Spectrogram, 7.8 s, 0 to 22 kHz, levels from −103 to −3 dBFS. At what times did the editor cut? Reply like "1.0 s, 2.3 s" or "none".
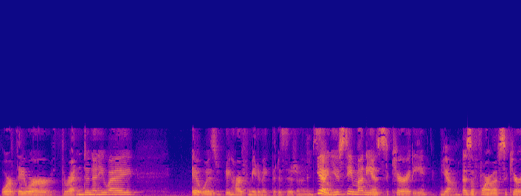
3.4 s

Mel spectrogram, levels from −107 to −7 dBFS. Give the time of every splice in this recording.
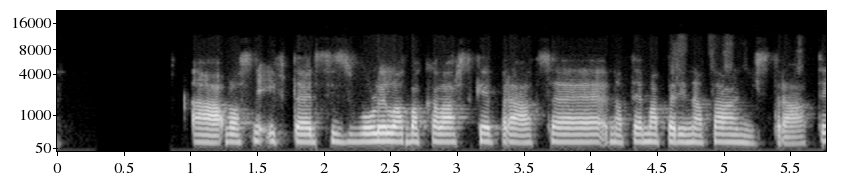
1.3 s, 1.9 s, 2.6 s

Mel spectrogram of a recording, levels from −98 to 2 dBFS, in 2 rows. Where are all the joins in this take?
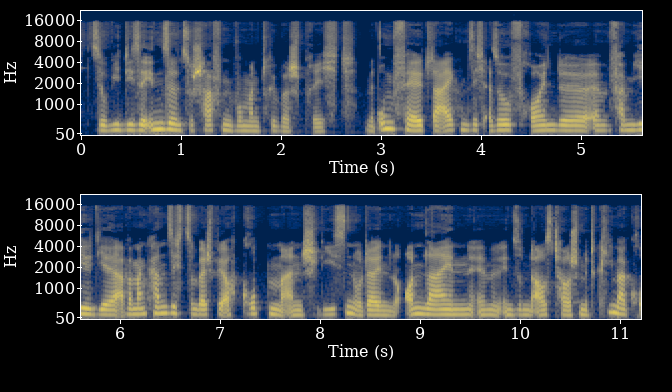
3.0 s

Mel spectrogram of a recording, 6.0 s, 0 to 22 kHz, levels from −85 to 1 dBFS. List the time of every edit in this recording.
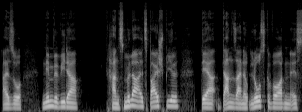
4.9 s

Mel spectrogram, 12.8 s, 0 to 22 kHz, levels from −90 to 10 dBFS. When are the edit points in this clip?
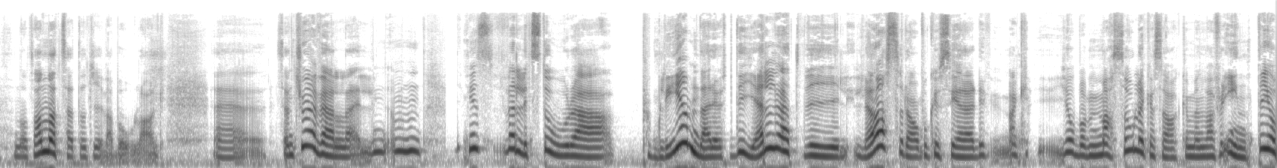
2.7 s, 4.5 s, 7.3 s, 9.2 s, 10.3 s

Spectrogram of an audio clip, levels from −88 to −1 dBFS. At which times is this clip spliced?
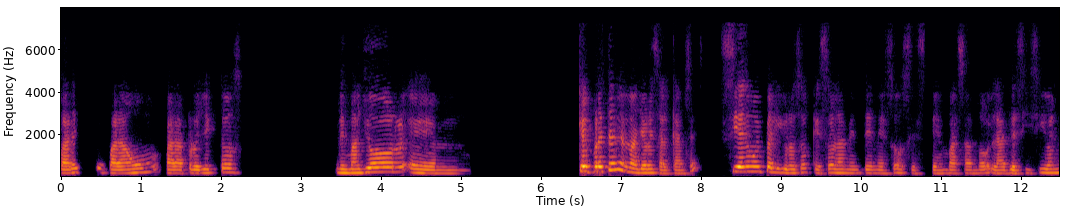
8.1 s

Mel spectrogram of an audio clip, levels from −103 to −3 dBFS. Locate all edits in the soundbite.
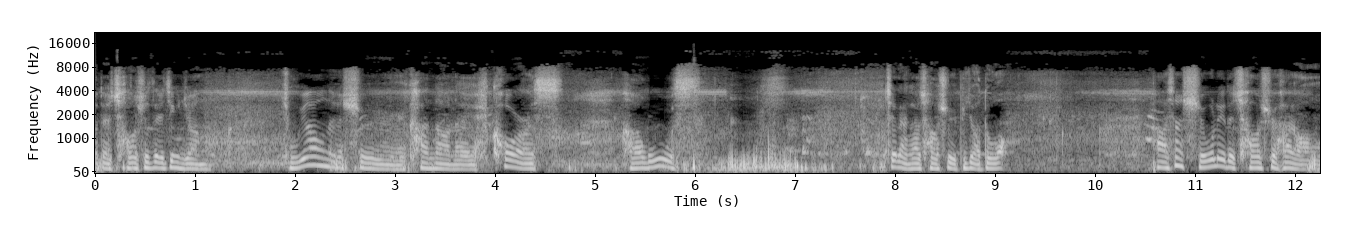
5.5 s

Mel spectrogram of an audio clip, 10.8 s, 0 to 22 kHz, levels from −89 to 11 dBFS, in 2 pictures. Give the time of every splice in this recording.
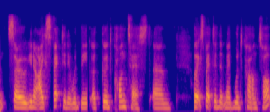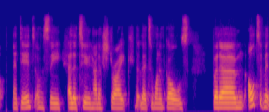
1.7 s, 3.9 s, 4.6 s, 5.0 s, 5.7 s, 6.7 s, 7.4 s, 8.1 s, 8.7 s

